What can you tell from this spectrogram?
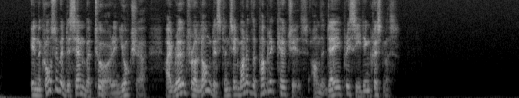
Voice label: male speech english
